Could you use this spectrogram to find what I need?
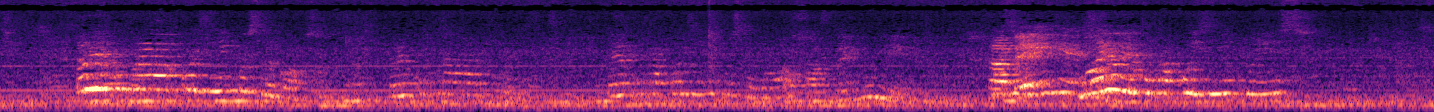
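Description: A boy talks nearby.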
